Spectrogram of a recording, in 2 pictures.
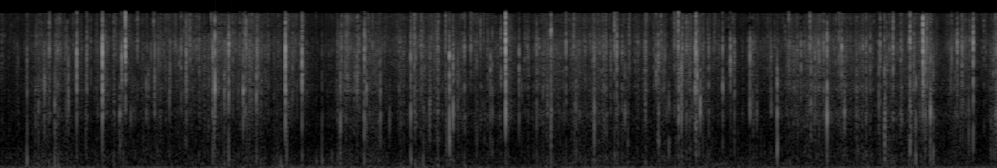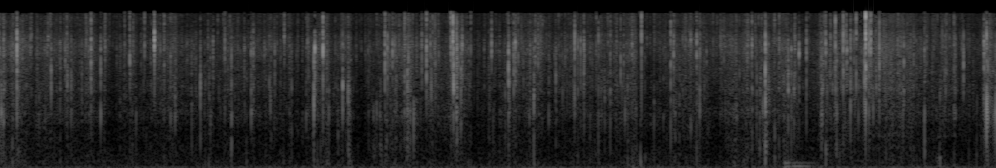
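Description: A small clear plastic bag filled with translucent granules is held in both hands and squeezed and crinkled by fingertips wearing metal rings. Throughout, there is a steady, quiet stream of bright, crisp crackles and fine rustling, with many sharp little snaps and almost no low end.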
